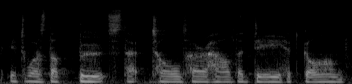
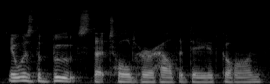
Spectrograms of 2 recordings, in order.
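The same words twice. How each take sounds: First: It is read in a put-on Scottish accent. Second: It is read in the speaker's normal accent. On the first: "a little Alan Cummings impression" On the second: "I won't keep torturing people with a bad Scottish accent"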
